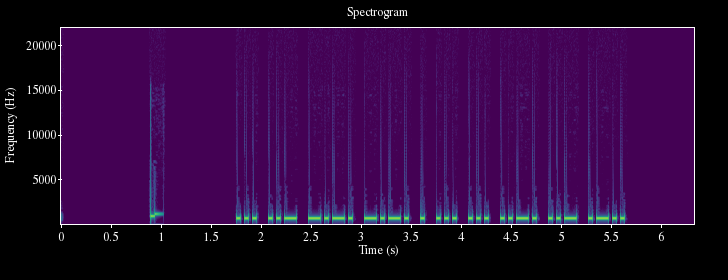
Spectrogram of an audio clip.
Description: Morse code, heard as a keyed tone, about 32 wpm, 700 Hz. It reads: SUCCESSFUL
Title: Sentences from Top 900 Words - New Word Drill - 30wpm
